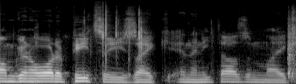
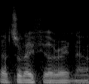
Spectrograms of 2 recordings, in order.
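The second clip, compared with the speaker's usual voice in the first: ordinary talk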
